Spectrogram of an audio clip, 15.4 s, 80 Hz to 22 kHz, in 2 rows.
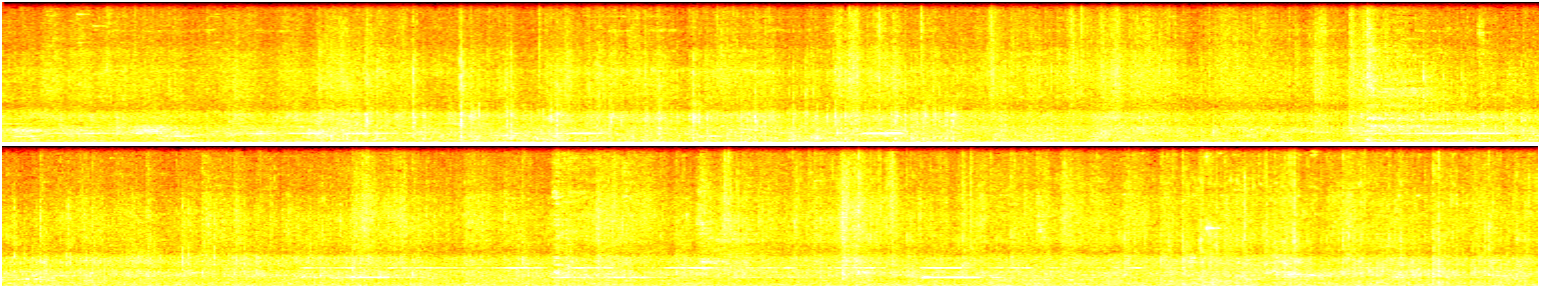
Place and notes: Taipei, Taiwan - Return home
Traditional New Year, A lot of people ready to go home, Taipei Main Station, MRT station entrances, Messages broadcast station, Zoom H4n+ Soundman OKM II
